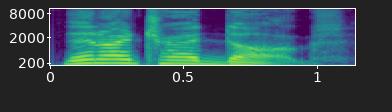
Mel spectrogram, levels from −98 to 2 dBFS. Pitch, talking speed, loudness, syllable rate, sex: 165 Hz, 210 wpm, -15 LUFS, 3.9 syllables/s, male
